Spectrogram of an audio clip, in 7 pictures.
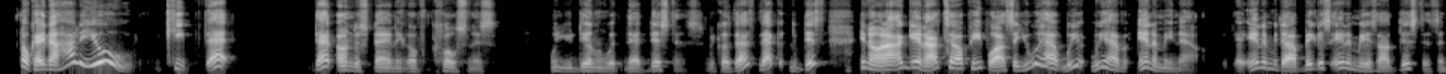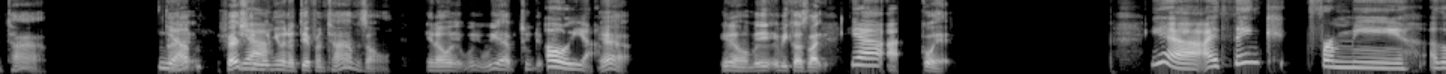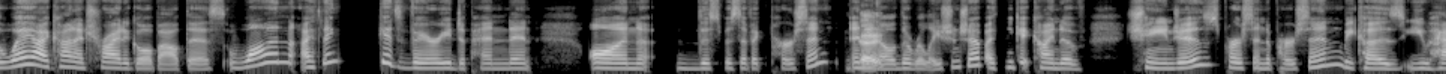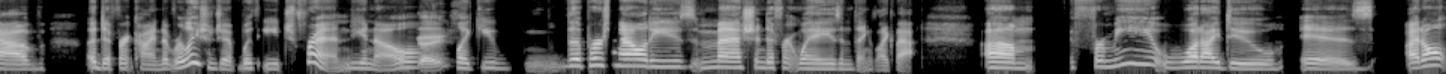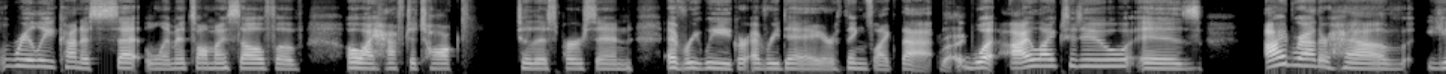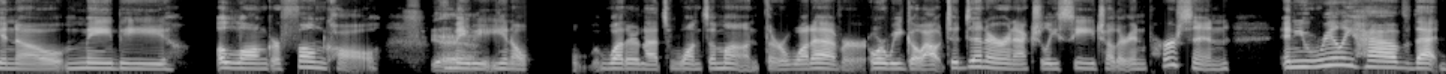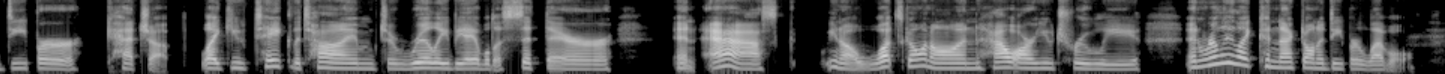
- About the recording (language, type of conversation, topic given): English, unstructured, How can I keep a long-distance relationship feeling close without constant check-ins?
- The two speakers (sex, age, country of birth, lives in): female, 25-29, United States, United States; male, 60-64, United States, United States
- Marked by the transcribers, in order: tapping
